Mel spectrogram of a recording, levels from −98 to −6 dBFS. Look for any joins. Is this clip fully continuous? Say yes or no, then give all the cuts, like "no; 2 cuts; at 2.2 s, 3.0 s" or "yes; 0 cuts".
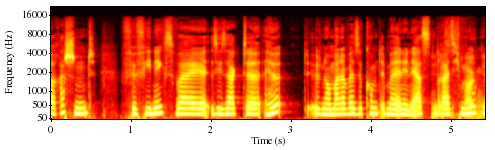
yes; 0 cuts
